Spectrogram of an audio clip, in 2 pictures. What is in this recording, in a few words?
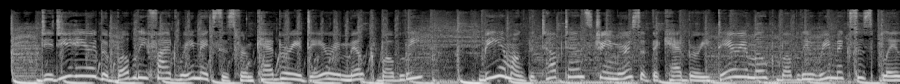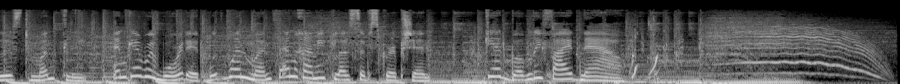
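Arabic, female, English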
